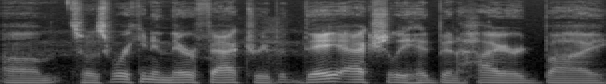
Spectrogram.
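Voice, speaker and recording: This man has an American accent and a very deep, low pitch. He talks at a moderate pace with fairly even intonation. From Massachusetts (Brookline, Boston area). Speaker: experimental musician and university media lecturer. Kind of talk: casual interview chat. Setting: remote call. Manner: halting, many fillers and restarts.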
